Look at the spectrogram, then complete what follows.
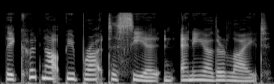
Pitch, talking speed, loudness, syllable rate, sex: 205 Hz, 260 wpm, -19 LUFS, 5.5 syllables/s, female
